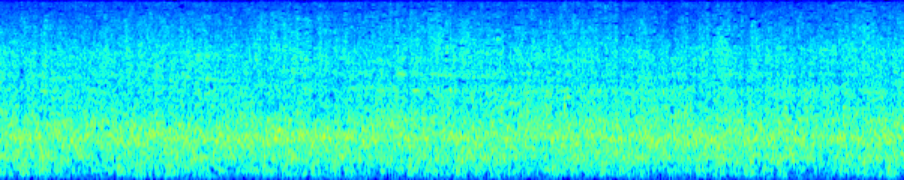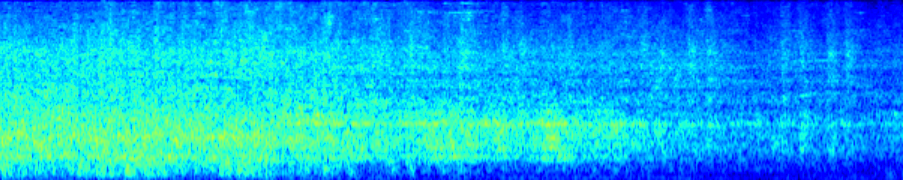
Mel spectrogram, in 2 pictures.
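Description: Indian Railways ICF passenger coaches rushing past close by at speed, with steady wheel-on-rail noise. About two-thirds of the way through, the noise begins to fade as the end of the train goes by.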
